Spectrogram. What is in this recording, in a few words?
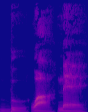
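"buwame", concatenated syllables; Affixing experiment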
